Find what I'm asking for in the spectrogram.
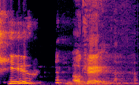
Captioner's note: audience laughing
